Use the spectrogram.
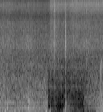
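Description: Vegetable slices searing in a hot pan, a steady broadband sizzle with a few sharp crackles and a brief dip as food shifts, close and without talk.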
